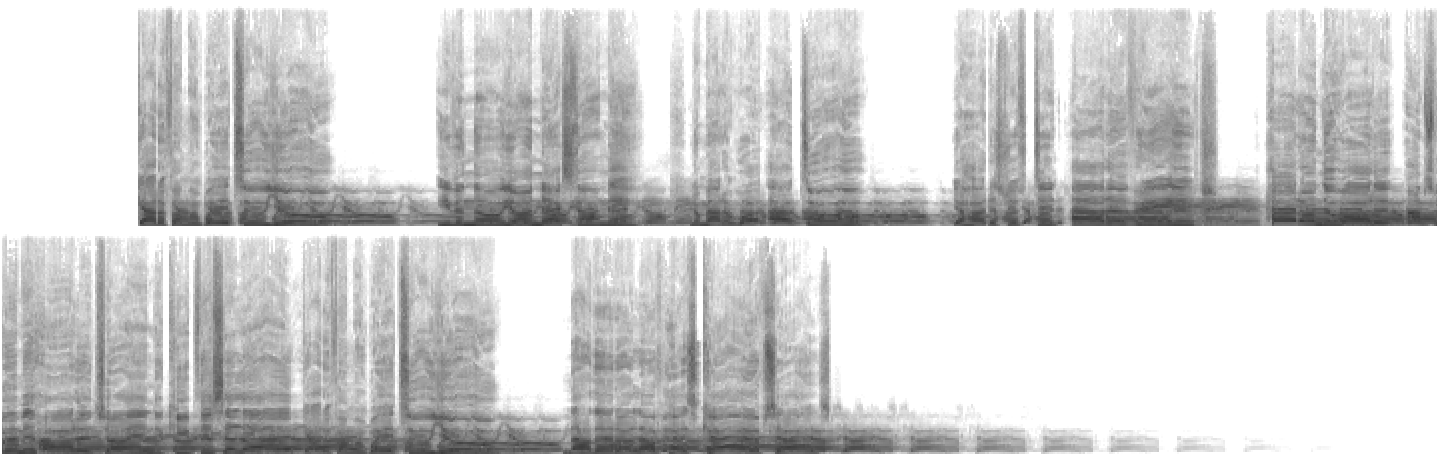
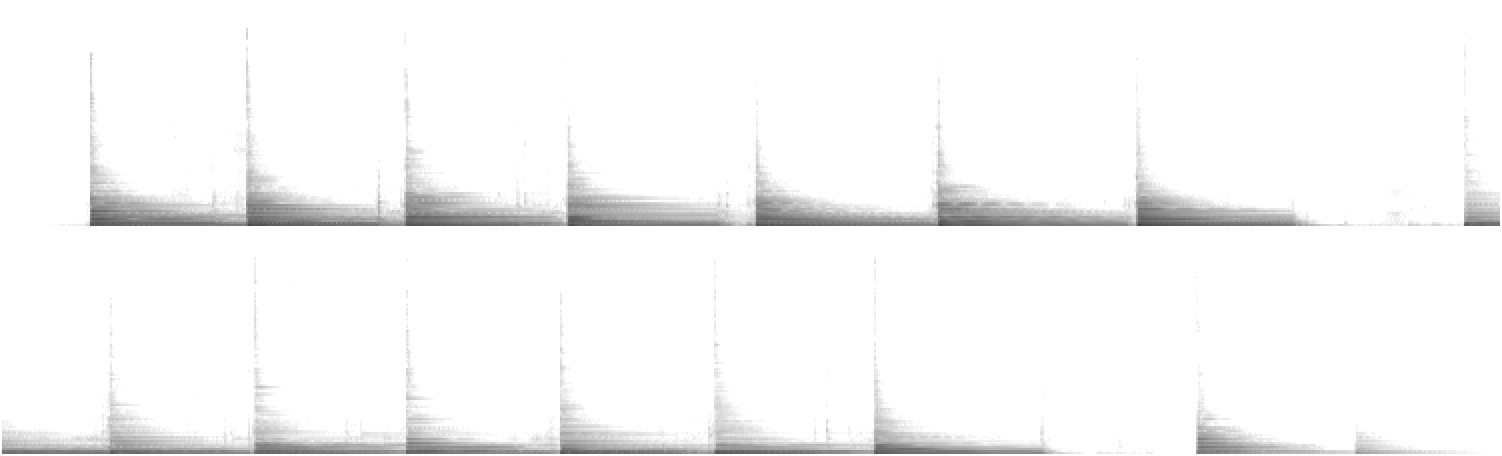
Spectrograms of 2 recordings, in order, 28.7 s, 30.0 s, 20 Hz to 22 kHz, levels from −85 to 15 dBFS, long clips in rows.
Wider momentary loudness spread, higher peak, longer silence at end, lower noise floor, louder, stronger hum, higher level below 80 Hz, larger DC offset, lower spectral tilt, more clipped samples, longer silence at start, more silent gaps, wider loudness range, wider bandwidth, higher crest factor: second, 8 LU vs 17 LU; first, 0 dBFS vs -6 dBFS; first, 4.4 s vs 1.35 s; about the same, -84 dBFS vs -81 dBFS; first, -13 LUFS vs -27 LUFS; neither; about the same, -60 dBFS vs -64 dBFS; neither; second, -3 dB/octave vs -9.5 dB/octave; neither; first, 1.35 s vs 0.85 s; neither; second, 3 LU vs 13 LU; first, over 20 kHz vs 6.2 kHz; second, 14 dB vs 22 dB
